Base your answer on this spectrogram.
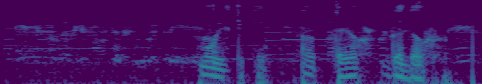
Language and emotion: Russian, neutral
